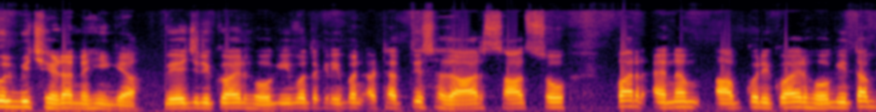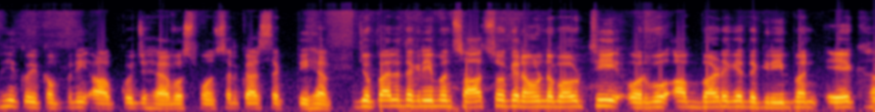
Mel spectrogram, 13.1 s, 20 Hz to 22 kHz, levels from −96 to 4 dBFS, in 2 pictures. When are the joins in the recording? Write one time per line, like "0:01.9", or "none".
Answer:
0:01.2
0:09.2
